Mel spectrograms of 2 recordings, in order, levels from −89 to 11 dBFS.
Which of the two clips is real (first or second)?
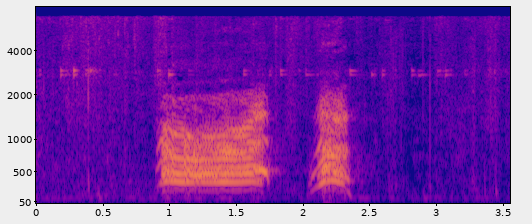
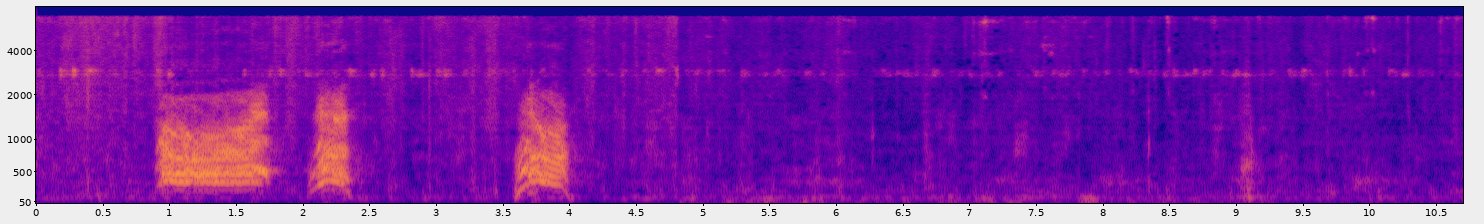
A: first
